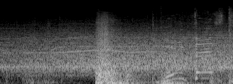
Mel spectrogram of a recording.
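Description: A body slams heavily onto a wrestling ring mat.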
